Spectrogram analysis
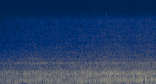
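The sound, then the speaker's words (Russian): Airplane approaching to land: a steady low engine drone and rumble, growing slightly louder over a few seconds, with no voices. “Самолет капитана Григорьева! Включить носовой прожектор! Он идет на посадку.”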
